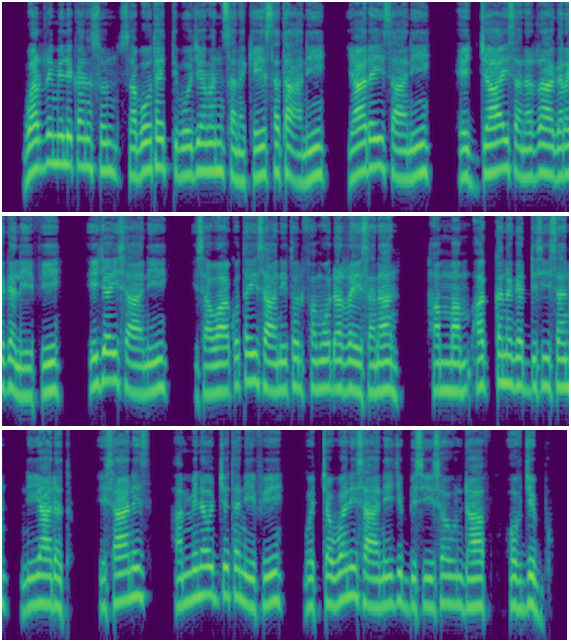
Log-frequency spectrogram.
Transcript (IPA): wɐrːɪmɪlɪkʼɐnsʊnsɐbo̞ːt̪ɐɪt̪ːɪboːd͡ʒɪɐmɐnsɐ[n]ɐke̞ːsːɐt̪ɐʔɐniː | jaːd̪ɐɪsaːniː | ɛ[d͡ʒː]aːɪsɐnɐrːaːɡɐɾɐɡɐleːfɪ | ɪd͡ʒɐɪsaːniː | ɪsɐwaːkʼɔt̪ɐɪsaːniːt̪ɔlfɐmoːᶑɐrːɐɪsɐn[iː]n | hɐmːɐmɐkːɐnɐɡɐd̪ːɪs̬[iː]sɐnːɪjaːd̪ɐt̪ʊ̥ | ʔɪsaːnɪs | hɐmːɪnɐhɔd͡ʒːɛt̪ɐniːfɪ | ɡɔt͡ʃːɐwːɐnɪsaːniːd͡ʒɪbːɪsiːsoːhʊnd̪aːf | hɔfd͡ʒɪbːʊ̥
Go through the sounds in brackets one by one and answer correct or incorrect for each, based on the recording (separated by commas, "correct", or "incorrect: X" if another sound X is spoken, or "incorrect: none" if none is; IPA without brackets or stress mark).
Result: correct, correct, incorrect: aː, correct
